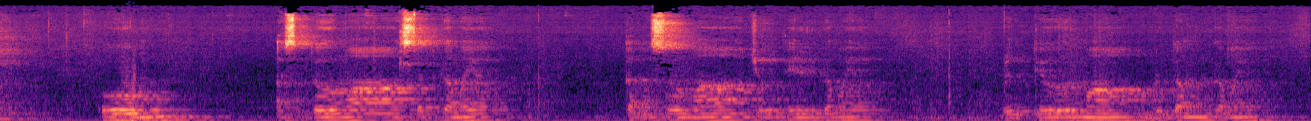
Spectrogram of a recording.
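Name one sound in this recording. A middle-aged man chants slowly through a microphone in a large echoing hall.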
